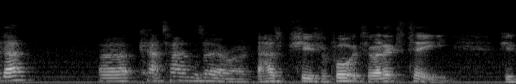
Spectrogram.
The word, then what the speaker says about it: Catanzaro: WWE officially announced today that how do you pronounce the name, Dan? Catanzaro.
